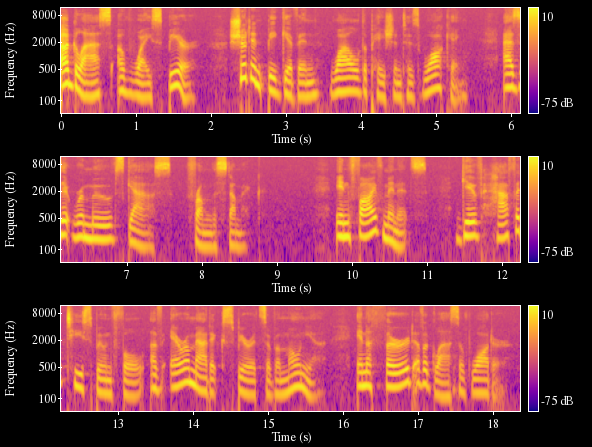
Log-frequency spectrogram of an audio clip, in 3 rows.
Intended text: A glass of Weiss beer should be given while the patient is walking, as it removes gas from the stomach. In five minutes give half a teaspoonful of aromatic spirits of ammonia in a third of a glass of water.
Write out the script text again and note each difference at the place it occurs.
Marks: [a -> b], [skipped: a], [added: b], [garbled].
A glass of Weiss beer [should -> shouldn't] be given while the patient is walking, as it removes gas from the stomach. In five minutes give half a teaspoonful of aromatic spirits of ammonia in a third of a glass of water.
